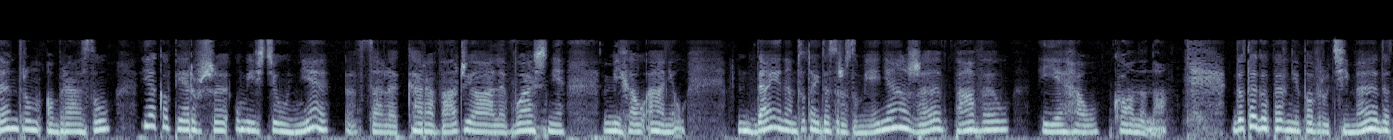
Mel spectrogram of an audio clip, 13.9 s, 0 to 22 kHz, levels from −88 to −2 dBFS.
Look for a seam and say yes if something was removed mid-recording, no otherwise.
no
